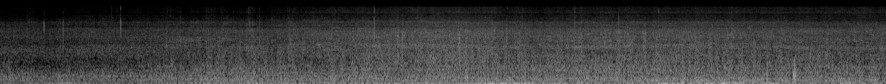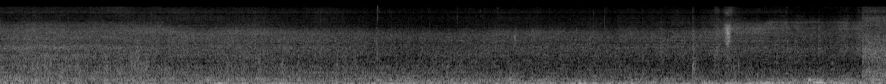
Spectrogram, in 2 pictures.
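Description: Steady hiss of heavy rain on a city street mixed with vehicles on the wet road, the hiss swelling for several seconds and then easing as traffic goes by. A single sharp click about sixteen seconds in.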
